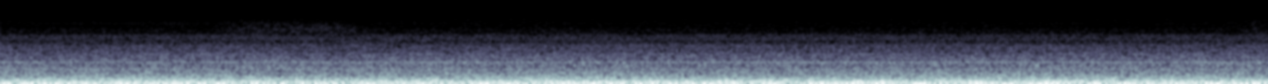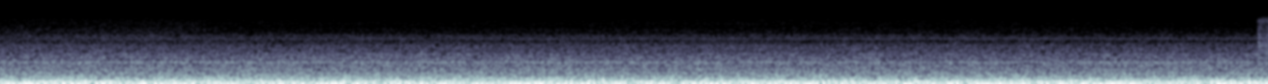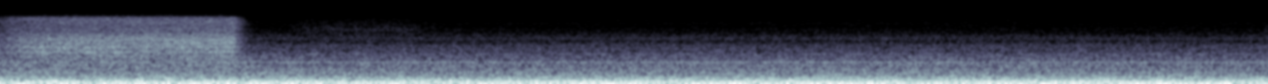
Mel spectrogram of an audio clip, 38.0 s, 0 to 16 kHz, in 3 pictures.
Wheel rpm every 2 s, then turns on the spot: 0, 0, 0, 0, 0, 0, 0, 0, 0, 0, 0, 0, 0, 0, 0, 0, 0, 0, 0.
none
